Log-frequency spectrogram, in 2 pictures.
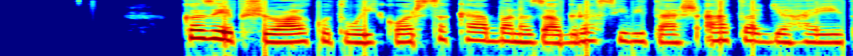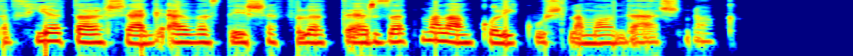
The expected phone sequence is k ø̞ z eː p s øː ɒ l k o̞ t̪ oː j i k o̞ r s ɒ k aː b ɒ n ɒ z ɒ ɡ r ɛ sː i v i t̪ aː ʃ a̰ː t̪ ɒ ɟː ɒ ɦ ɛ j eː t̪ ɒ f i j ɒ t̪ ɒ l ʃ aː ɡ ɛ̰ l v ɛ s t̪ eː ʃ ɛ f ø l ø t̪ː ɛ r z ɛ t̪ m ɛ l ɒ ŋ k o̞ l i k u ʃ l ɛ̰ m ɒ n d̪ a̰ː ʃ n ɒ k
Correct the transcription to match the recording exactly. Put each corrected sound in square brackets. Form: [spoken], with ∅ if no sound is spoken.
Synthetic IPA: k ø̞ z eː p [ʃ] øː ɒ l k o̞ t̪ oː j i k o̞ r s ɒ k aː b ɒ n ɒ z ɒ ɡ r ɛ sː i v i t̪ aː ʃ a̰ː t̪ ɒ ɟː ɒ ɦ ɛ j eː t̪ ɒ f i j ɒ t̪ ɒ l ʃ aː ɡ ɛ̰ l v ɛ s t̪ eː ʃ ɛ f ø l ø t̪ː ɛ r z ɛ t̪ m ɛ l ɒ ŋ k o̞ l i k u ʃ l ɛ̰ m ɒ n d̪ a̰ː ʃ n ɒ k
